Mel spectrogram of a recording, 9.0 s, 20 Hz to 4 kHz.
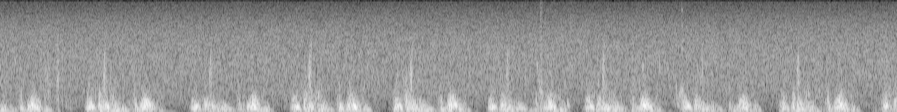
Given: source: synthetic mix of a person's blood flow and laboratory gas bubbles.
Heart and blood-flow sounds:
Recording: Doppler ultrasound of blood flow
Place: precordium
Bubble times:
5.35-5.75 s: bubbles
6.33-6.46 s: bubbles
6.57-6.61 s: bubbles
6.71-6.89 s: bubbles
From the record:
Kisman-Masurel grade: 221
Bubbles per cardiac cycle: several, 3 to 8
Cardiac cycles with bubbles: 10 to 50%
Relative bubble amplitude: barely perceptible (0.100 to 0.250)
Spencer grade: 2 (many but less than half of the cardiac periods contain bubble signals, singularly or in groups)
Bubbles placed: anywhere in the cardiac cycle

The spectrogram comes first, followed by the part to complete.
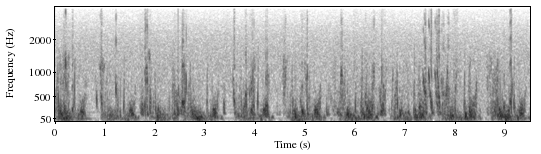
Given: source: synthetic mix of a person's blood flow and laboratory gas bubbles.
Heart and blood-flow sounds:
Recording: Doppler ultrasound of blood flow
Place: precordium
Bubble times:
0.08-0.40 s: bubbles
0.80-1.00 s: bubbles
1.19-1.27 s: bubbles
1.69-1.95 s: bubbles
2.24-2.67 s: bubbles
3.35-3.44 s: bubbles
3.54-3.64 s: bubbles
3.75-4.04 s: bubbles
4.17-4.30 s: bubbles
4.38-4.68 s: bubbles
4.88-5.10 s: bubbles
5.41-5.79 s: bubbles
5.96-6.73 s: bubbles
7.04-7.12 s: bubbles
7.22-8.06 s: bubbles
8.62-9.24 s: bubbles
9.46-9.51 s: bubbles
From the record:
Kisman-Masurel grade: 232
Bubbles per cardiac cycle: several, 3 to 8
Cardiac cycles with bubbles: 50 to 99%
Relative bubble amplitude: moderate (0.250 to 0.450)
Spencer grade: 3 (all of the cardiac periods contain showers or single bubble signals, but not dominating or overriding the cardiac motion signals)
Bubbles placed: only in the low amplitude regions of the cardiac cycle

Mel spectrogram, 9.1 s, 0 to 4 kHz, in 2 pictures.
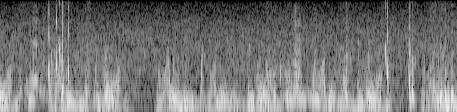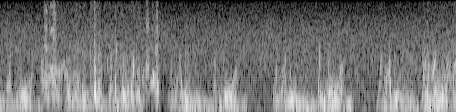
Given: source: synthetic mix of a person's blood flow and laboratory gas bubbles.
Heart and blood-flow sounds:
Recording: Doppler ultrasound of blood flow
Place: precordium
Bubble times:
0.19-0.73 s: bubbles
0.84-0.92 s: bubbles
2.63-3.22 s: bubbles
3.40-3.51 s: bubbles
3.82-3.93 s: bubbles
4.06-4.17 s: bubbles
4.29-4.58 s: bubbles
4.63-4.68 s: bubbles
4.97-6.18 s: bubbles
8.79-9.14 s: bubbles
From the record:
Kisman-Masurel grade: 233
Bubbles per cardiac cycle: several, 3 to 8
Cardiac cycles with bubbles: 50 to 99%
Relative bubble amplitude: loud (0.450 to 0.775)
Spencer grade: 3 (all of the cardiac periods contain showers or single bubble signals, but not dominating or overriding the cardiac motion signals)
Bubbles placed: only in the low amplitude regions of the cardiac cycle

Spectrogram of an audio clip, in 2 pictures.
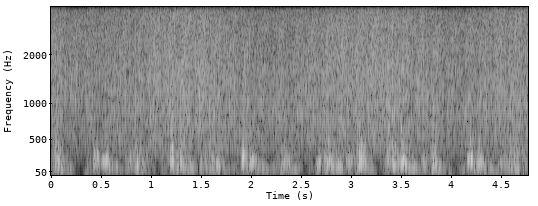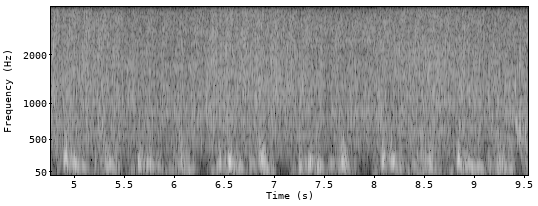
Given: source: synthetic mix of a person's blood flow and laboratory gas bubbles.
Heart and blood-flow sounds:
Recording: Doppler ultrasound of blood flow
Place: precordium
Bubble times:
2.93-3.00 s: bubbles
3.08-3.19 s: bubbles
3.33-3.60 s: bubbles
9.39-9.54 s: bubbles
From the record:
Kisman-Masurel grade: 221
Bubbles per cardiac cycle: several, 3 to 8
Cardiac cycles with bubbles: 10 to 50%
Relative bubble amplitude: barely perceptible (0.100 to 0.250)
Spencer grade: 2 (many but less than half of the cardiac periods contain bubble signals, singularly or in groups)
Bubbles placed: anywhere in the cardiac cycle

